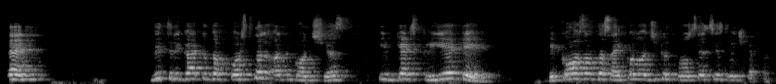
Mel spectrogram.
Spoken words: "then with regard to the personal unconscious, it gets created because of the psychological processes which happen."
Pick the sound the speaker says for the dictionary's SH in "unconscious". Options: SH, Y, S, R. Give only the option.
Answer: SH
